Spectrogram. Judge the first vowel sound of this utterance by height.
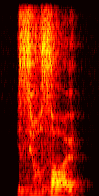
high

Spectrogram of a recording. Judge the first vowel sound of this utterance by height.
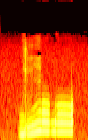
high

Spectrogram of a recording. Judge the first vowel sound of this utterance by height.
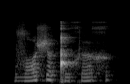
mid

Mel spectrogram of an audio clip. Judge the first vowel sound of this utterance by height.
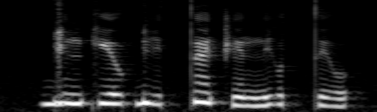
high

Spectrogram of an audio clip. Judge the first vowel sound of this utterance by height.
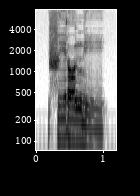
high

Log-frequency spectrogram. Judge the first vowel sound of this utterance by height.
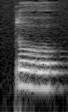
mid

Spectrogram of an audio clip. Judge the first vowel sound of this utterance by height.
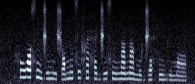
high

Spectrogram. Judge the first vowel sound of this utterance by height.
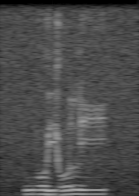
mid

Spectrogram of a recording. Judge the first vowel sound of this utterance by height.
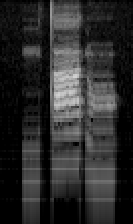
high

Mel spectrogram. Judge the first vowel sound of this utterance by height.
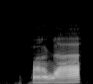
low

